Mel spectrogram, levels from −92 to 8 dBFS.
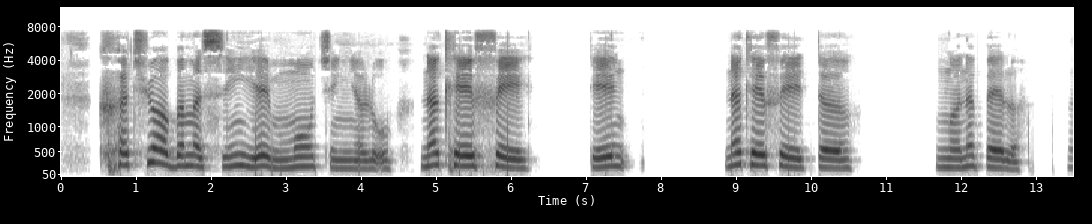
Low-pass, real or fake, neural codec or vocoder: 7.2 kHz; real; none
